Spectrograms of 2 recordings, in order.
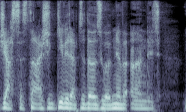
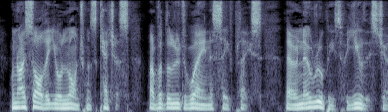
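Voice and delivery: plain

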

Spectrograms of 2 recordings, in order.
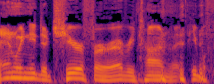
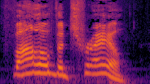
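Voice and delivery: play-acted, very high-pitched screaming. Telling how friends guided a scared man along a trail, imitating them screaming. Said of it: "who were just screaming".

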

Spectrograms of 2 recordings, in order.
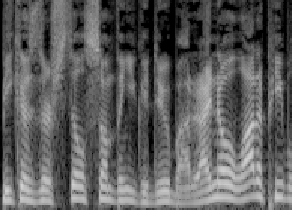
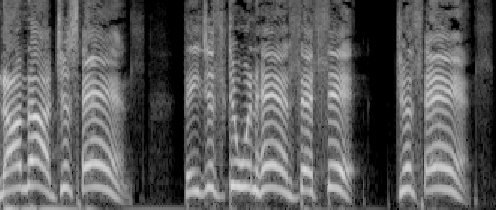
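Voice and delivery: shrill, high, loud, offended and indignant; 12 semitones higher, 5 dB louder than usual. Describing a guy who objects to anything but punches, imitating him getting mad. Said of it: "he instantly gets mad".

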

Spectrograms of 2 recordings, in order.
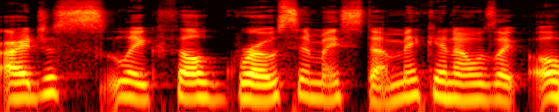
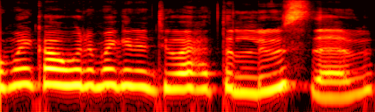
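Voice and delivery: imitated panicked speech, higher pitch; 7 semitones higher than usual. Retelling what the driver said after losing the car behind: imitating a panicked driver. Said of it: "I panicked".

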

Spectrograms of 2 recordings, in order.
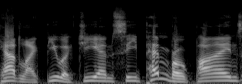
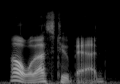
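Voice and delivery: sly, snarky, needling tone; 4 semitones lower, 5 dB quieter than usual. Retelling a remark made where a Red Sox fan friend could hear: imitating own snarky remark. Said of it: "it was done snarkily".

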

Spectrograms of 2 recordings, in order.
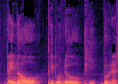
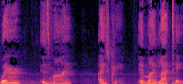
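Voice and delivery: drowsy, sleepy, high swooping voice; 6 semitones higher than usual. Not liking to yell, she does her bit of Bernie asleep: imitating Bernie asleep. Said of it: "I'm doing my Bernie when he's asleep".

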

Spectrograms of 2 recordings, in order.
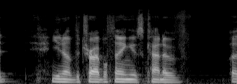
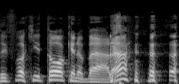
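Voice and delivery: put-on New York accent, slow; 6 semitones higher, 4 dB louder than usual. Joking with a co-host who asked for an accent: put-on New York accent. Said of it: "That's just New York".

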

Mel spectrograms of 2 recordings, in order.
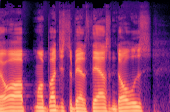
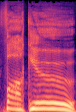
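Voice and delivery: screamed, very high-pitched, shrieking yell; 10 semitones higher, 4 dB louder than usual. Describing a comedy sketch where a man yells at the speaker's house, acting out a yell. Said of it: "he starts yelling at my house like".

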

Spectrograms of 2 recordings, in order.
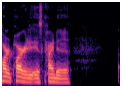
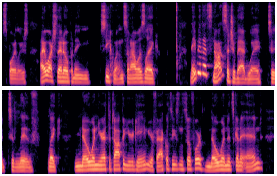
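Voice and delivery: plain

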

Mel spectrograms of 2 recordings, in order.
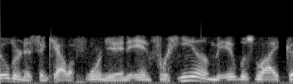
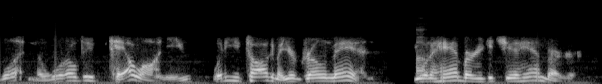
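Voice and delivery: high-pitched, baffled, incredulous, can't-believe-it tone; 5 semitones higher than usual. Retelling own answer to a friend's request: imitating own incredulous reply.

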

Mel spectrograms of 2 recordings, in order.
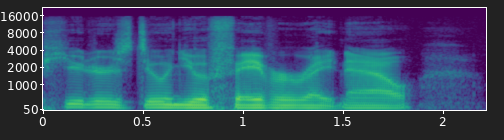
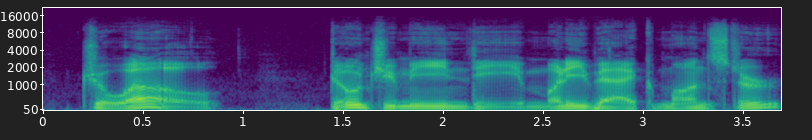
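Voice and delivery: put-on spooky voice, much lower pitch; 7 semitones lower than usual. In a podcast sketch, the Money-Back Monster answers Joel in a spooky voice. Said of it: "trying to do something spooky here".

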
